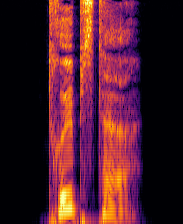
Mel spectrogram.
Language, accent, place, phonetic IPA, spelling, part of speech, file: German, Germany, Berlin, [ˈtʁyːpstɐ], trübster, adjective, De-trübster.ogg
- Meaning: inflection of trüb: 1. strong/mixed nominative masculine singular superlative degree 2. strong genitive/dative feminine singular superlative degree 3. strong genitive plural superlative degree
